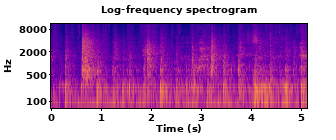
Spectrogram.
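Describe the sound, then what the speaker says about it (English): Repeated thudding slaps of hands on knees during jumping slaps in a cardio workout, a steady fast rhythm of close, loud impacts with occasional voice in the background. "Final one, jumping slaps."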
